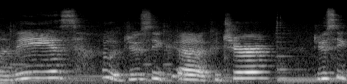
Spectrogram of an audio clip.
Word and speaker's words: Couture: these oh juicy uh couture juicy coocher some people pronounce it couture juicy couture juicy coocher um juicy couture los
